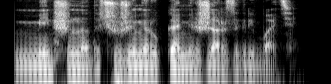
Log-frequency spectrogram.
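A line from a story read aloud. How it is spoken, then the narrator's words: Angry whisper, bear. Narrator (Russian): зло прошептал медведь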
